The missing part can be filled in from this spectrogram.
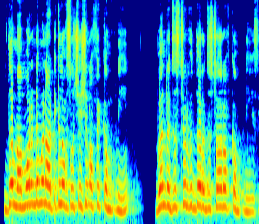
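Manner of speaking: reads the textbook line out very slowly, word by word; slow dictation. Acted. Teacher dictating the textbook definition to students, very slow. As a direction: dictate it so students can write.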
